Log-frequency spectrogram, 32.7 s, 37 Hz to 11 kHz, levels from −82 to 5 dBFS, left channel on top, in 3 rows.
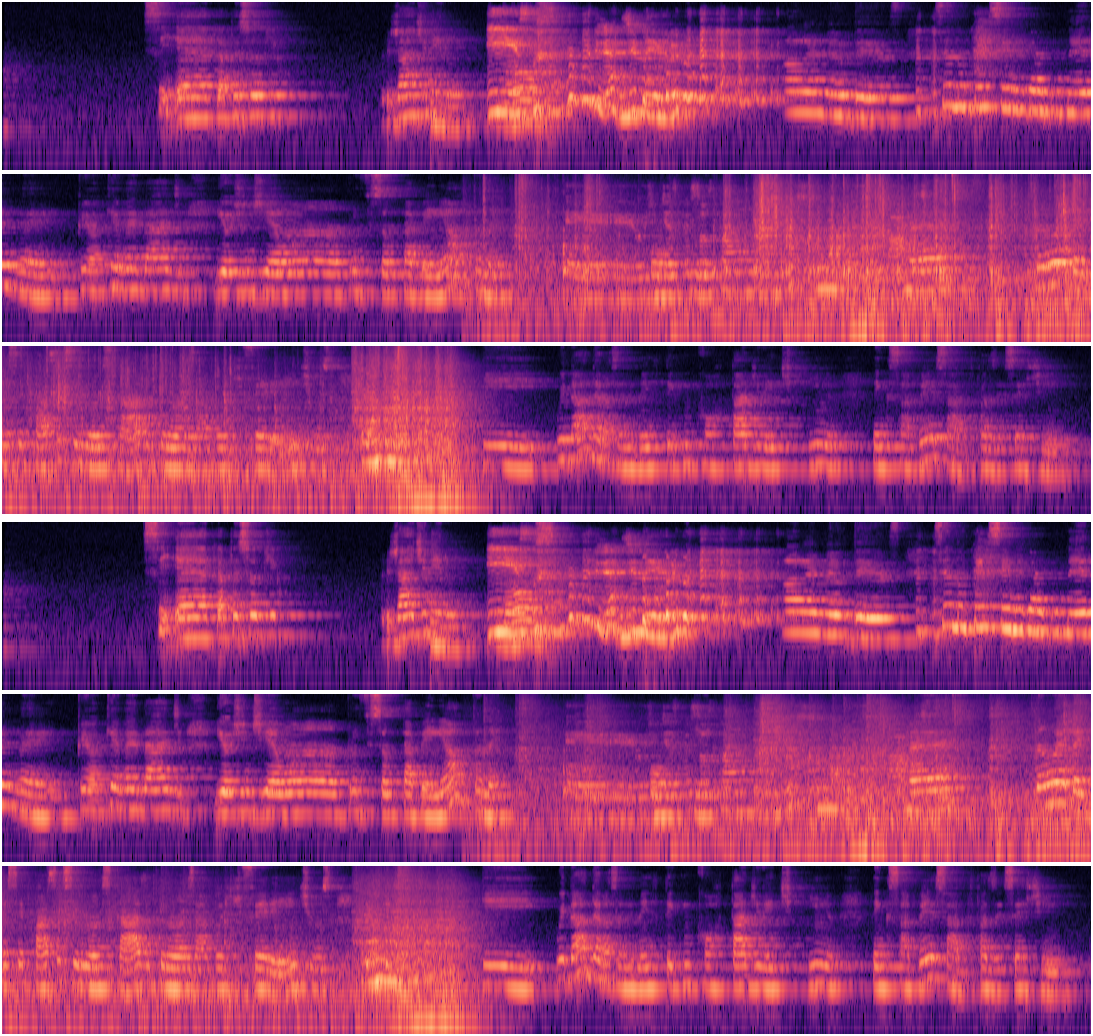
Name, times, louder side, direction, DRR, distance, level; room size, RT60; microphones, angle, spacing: voice 1, 1.4-2.8 3.8-4.6 4.9-5.5 6.4-6.9 7.8-16.0 17.4-18.0 19.9-20.7 21.2-25.8 26.6-32.4, right 3 dB, 45° right, 5 dB, 0.5 m, -21 dB
voice 2, 4.8-7.6 9.3-9.4 9.7-9.9 16.5-20.4 25.3-26.0, equal, 15° left, 2 dB, 0.7 m, -20 dB
sound 1, 15.5-26.4, left 3 dB, 90° left, 0.8 m, -25 dB
8.4 x 5.8 x 4.0 m, 1.3 s
head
